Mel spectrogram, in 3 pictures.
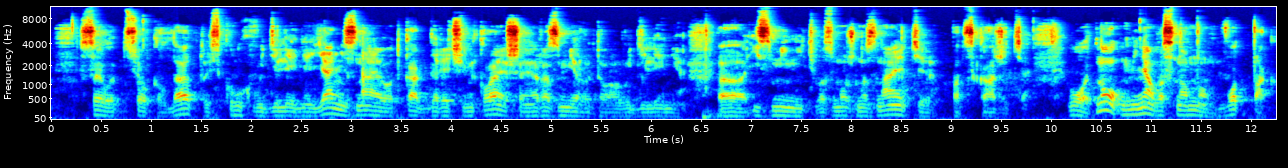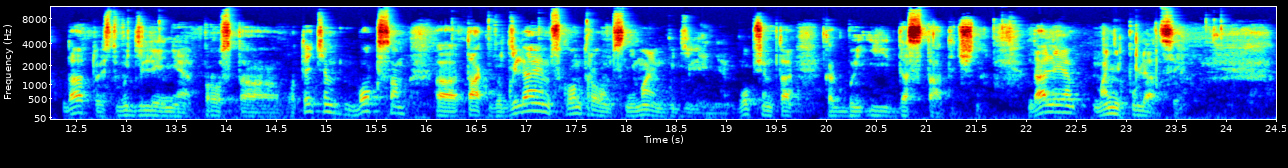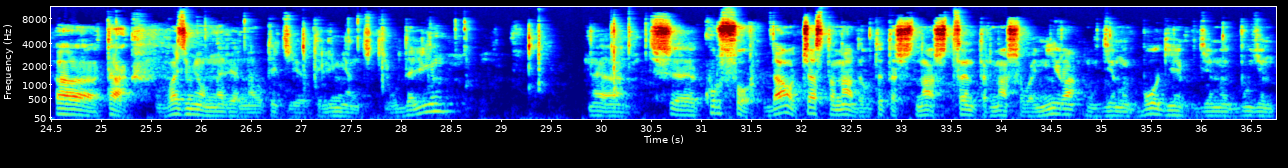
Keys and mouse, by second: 9.9-11.0 drag, 13.0 click, 16.3 drag, 17.1 ctrl+click, 19.9-21.1 middle drag, 21.6 click, 23.1 KP_1, 23.8 click, 25.0 click, 26.0-26.4 right drag, 27.0 x, 28.5 right click, 29.3 Delete, 32.6-33.0 middle drag, 35.1-36.2 middle drag.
